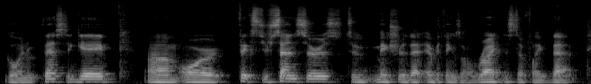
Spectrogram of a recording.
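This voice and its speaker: A man in a chatty, enthusiastic style, reviewing a tabletop roleplaying game. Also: medium pitch. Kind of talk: casual review talk.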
